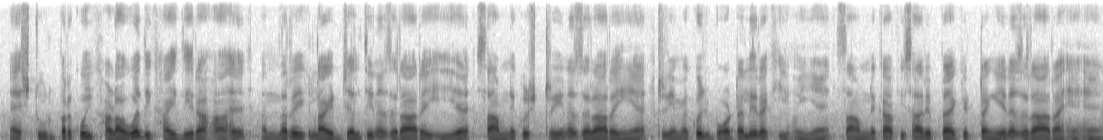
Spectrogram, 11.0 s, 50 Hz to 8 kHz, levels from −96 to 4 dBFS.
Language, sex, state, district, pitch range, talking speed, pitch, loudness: Hindi, male, West Bengal, Malda, 100-120 Hz, 215 wpm, 110 Hz, -24 LUFS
